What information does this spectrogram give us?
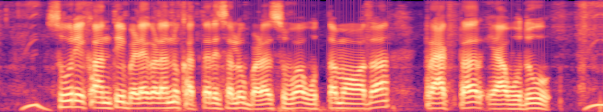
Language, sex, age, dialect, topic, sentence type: Kannada, male, 36-40, Mysore Kannada, agriculture, question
